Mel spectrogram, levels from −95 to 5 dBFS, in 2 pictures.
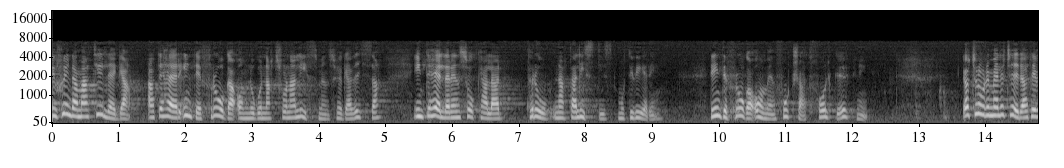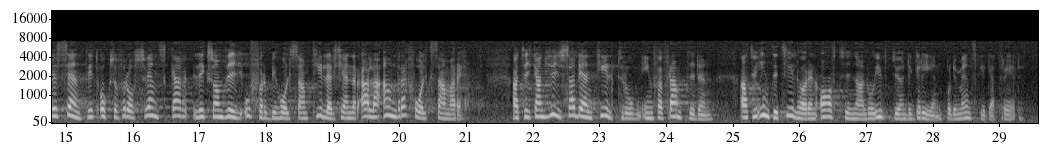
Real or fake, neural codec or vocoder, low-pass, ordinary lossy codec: fake; autoencoder, 48 kHz, 128 numbers a frame, DAC-VAE, trained on Japanese speech; 7.2 kHz; none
